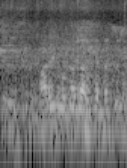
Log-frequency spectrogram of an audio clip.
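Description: Soft pigeon cooing rises and falls for a moment close by on a rooftop, with low background rumble and a faint voice in the mix.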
